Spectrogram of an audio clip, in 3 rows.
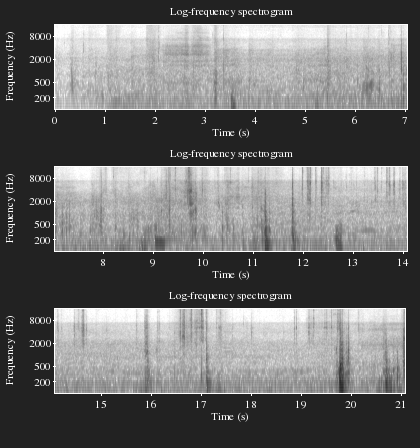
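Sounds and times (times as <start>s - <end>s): light clicks and rattles: 8.6s - 21.0s.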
